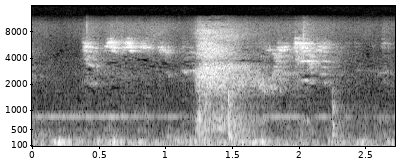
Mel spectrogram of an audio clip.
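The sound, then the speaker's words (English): A bird chirps in a few short, high bursts spread across a couple of seconds, fairly soft, with faint background noise underneath and no one talking. “I think we done spent too much fucking time on this goddamn bird. She's starting to talk.”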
